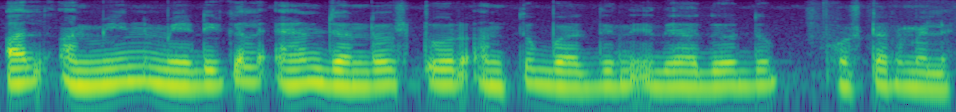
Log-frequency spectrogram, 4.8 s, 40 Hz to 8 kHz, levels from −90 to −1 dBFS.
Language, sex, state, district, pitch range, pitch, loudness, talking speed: Kannada, male, Karnataka, Bidar, 140-155 Hz, 145 Hz, -18 LUFS, 165 wpm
